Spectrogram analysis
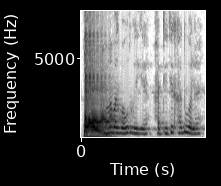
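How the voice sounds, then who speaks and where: A performer with an Awadhi accent voicing a quick-tempered, sulky young village housewife who bickers and complains in a comedy cartoon. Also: very high voice, huge pitch swings, heavily acted. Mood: indignant. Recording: noisy lo-fi cartoon soundtrack.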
